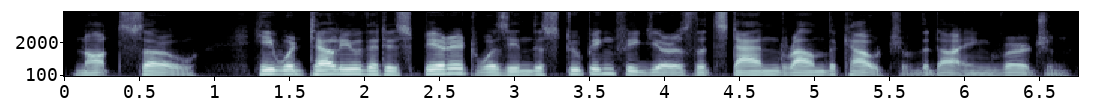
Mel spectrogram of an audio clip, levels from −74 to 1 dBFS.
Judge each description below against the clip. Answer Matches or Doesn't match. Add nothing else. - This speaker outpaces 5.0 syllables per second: Doesn't match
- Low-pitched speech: Matches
